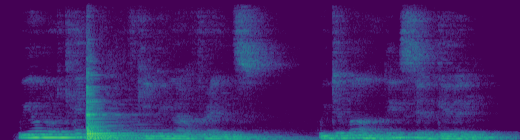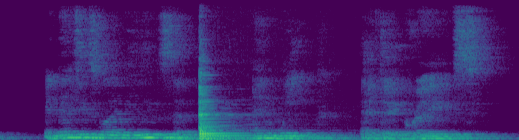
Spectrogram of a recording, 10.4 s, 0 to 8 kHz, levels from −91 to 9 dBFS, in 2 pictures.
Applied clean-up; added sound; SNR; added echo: none; Piano; -1 dB; reverberation time 1.2 s.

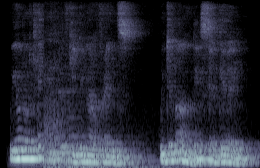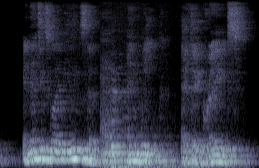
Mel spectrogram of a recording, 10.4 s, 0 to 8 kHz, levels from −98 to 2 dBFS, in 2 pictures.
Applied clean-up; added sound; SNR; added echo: neural separator model SepFormer DNS4.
